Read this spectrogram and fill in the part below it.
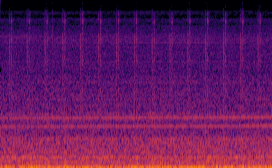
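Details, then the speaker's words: Diesel park heater just refitted after unplugging, first start: low steady burner roar with fuel pump ticking about three times a second; ignition achieved, normal, though it can go back out. "Once you hear that noise, you have ignition. But sometimes it'll go back out."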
